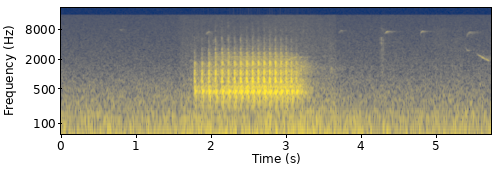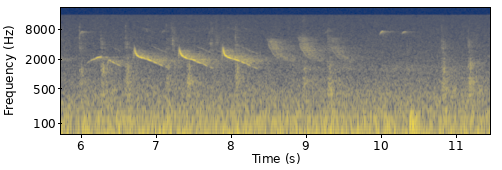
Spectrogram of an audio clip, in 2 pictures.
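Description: Faint forest birdsong: a run of quick whistled notes, each sliding downward, with thin high chips here and there. A brief pulsing buzz comes about two seconds in.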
